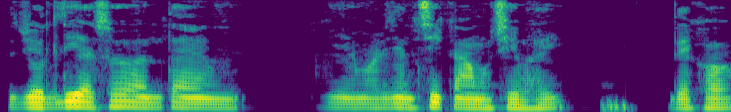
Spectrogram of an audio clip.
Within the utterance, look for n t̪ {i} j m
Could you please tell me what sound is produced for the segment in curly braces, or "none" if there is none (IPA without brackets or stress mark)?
a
